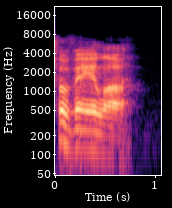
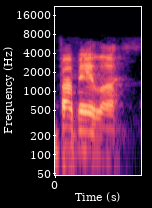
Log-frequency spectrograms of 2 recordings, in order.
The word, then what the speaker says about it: favela: Uh, and it's pronounced favela. Thank you. Favela.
